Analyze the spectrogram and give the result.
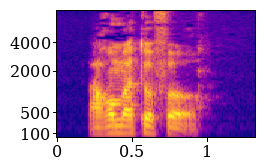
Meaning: aromatic
- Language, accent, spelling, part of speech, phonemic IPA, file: French, France, aromatophore, noun, /a.ʁɔ.ma.tɔ.fɔʁ/, LL-Q150 (fra)-aromatophore.wav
